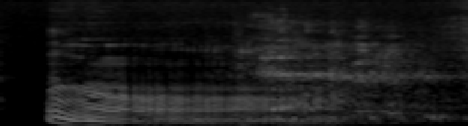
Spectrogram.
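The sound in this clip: A human voice imitates a dog growling during a church sermon: one sustained, rough, wavering growl that starts abruptly, stays low and throaty, then slowly fades over about three seconds.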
